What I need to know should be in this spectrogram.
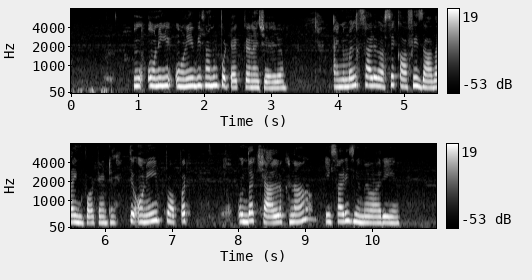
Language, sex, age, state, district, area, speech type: Dogri, female, 18-30, Jammu and Kashmir, Jammu, rural, spontaneous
